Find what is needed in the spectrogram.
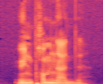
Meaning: walk; stroll (walk for enjoyment)
- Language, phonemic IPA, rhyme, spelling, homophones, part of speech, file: French, /pʁɔm.nad/, -ad, promenade, promenades, noun, Fr-promenade.ogg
